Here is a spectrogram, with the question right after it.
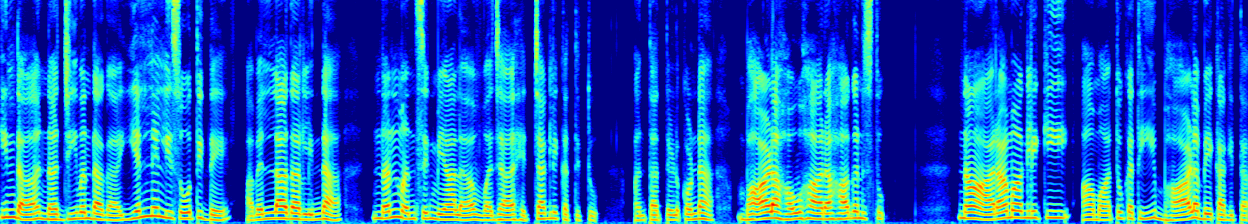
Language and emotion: Kannada, surprised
